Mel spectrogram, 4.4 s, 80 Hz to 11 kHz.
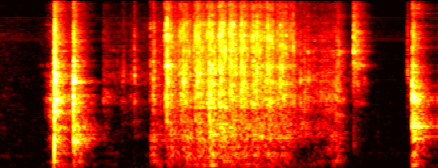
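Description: An LK 150 knitting machine carriage with the LE W weaving attachment is pushed across the needle bed, with sharp clacks at the start, a sustained whirring mechanical rattle in the middle, then a few closing clicks.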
